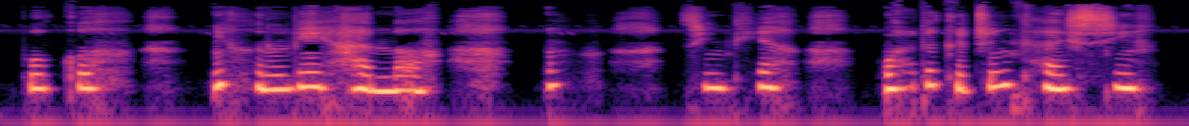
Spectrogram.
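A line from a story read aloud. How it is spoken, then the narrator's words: Flirtatious giggle. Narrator (Chinese): 小红媚笑着补上了一句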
